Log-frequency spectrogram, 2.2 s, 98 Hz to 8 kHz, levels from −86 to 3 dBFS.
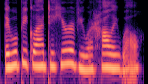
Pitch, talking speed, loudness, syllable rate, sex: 245 Hz, 270 wpm, -17 LUFS, 5.9 syllables/s, female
